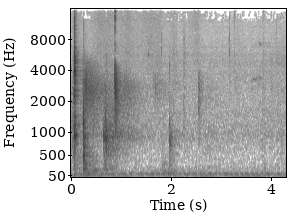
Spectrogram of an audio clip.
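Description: Snooker shot: the tip of the cue strikes the cue ball with a sharp click, then three more clicks and knocks follow within the first second and a fainter one about two seconds in, as the balls hit each other and the cushions or pocket jaws.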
